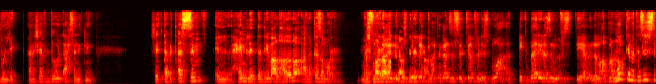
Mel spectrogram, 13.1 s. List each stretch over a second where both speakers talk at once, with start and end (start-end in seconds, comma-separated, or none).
7.3-8.8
